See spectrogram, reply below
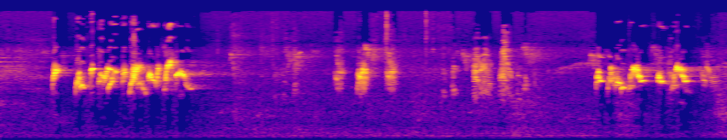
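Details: Red-whiskered bulbul practising ché song while regaining stamina: three bouts of rapid, chattering warbles. The first and last are quick strings of slurred notes, with sparser chirps in between and quiet gaps separating the bouts.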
